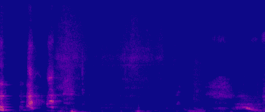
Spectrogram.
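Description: A dog gives a quick run of three or four sharp barks at the start, followed by quieter snuffling, breathy sounds and a couple of softer yelps.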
